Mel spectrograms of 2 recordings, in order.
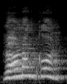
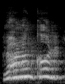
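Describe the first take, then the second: No difference in how they are said.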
